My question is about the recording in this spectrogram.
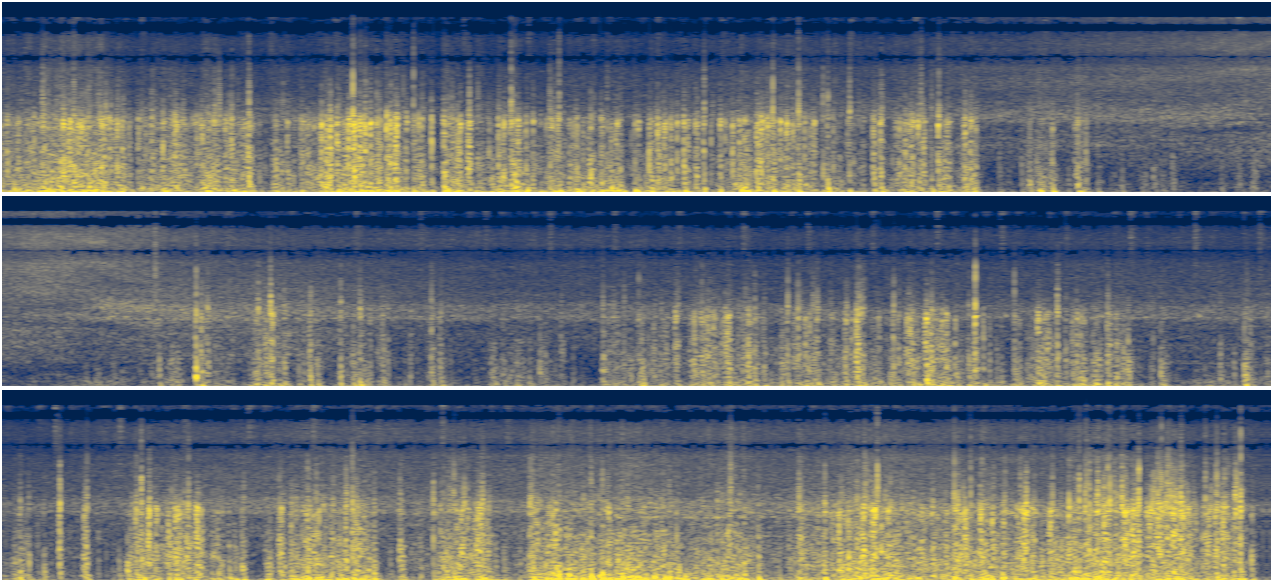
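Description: Wind buffeting the microphone of a camera at the window of a car moving at road speed, with the car's road noise underneath. It eases for a few seconds about eight seconds in, then builds again and is loudest near the end.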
